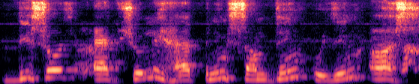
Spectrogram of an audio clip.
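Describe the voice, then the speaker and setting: Hesitant man, soft husky voice. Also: sits high, animated, brisk, rough recording. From Nepal. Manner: hesitant, many fillers and restarts. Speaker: guest sharing a testimony. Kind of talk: unscripted personal testimony.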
